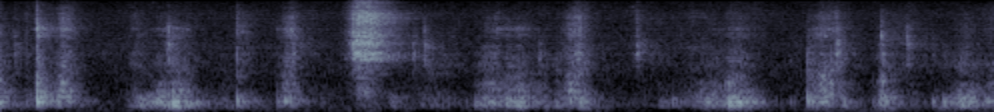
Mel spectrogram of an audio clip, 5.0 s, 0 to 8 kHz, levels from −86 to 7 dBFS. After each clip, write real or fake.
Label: fake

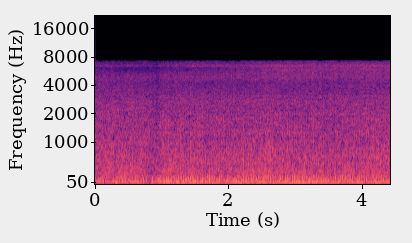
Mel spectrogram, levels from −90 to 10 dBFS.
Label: fake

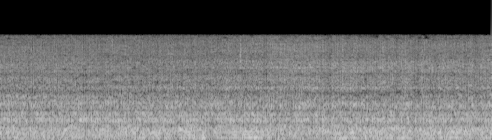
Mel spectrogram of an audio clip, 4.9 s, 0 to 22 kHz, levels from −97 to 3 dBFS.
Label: fake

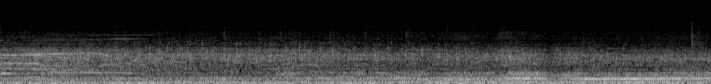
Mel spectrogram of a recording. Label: real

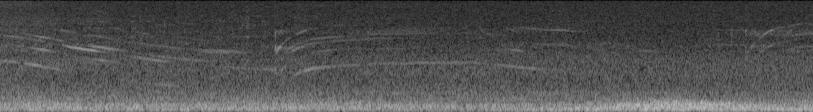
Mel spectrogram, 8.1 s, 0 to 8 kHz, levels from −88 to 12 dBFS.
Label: fake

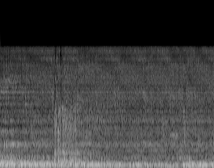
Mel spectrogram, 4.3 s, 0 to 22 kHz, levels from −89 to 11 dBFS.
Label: fake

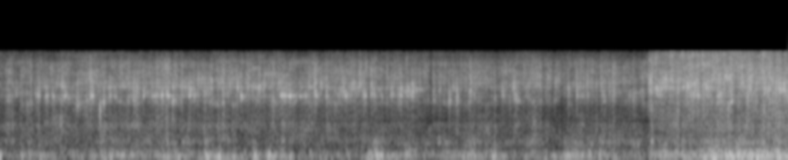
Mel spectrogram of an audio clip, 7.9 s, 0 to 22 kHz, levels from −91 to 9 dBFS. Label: fake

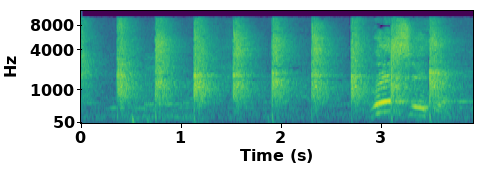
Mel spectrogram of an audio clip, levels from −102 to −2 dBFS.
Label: real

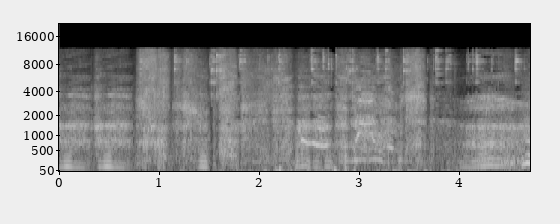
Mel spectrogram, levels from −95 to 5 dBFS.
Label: real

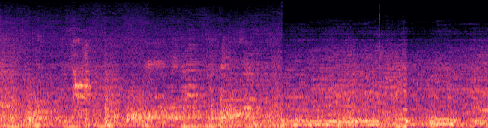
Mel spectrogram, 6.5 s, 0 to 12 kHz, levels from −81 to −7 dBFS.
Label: fake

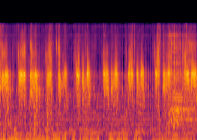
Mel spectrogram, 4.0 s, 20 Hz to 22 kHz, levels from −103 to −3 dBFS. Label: fake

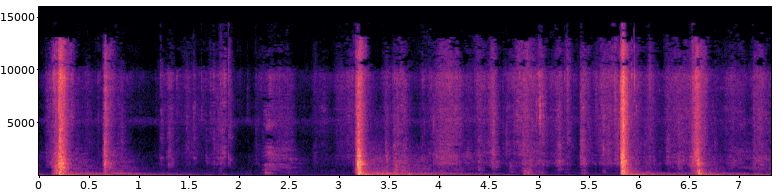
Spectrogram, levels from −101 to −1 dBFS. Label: real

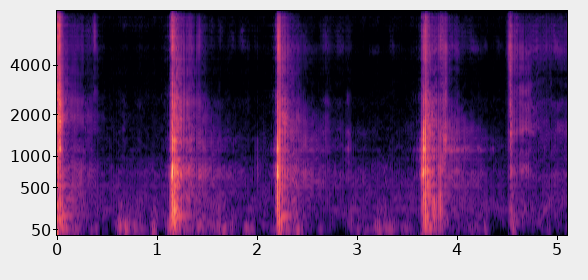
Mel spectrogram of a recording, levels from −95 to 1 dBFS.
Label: fake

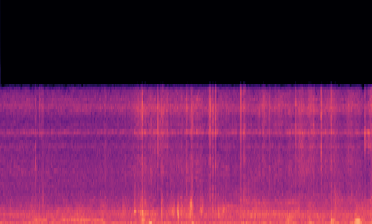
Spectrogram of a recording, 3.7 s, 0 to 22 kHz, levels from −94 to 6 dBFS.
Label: fake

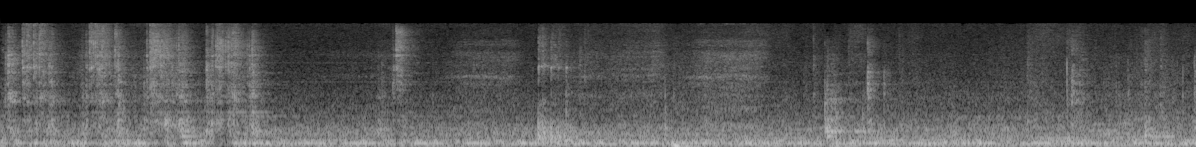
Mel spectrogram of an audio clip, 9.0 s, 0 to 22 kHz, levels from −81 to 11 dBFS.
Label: real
